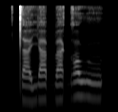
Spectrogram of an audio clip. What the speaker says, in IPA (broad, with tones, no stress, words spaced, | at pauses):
ta˧ ja˧ba˧ ɡɔ˦wu˧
